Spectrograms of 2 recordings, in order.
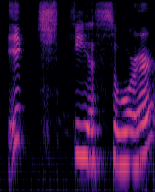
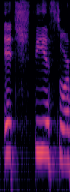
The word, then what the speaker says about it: ichthyosaur: Okay, so in Patagonia, an intact pregnant ichthyosaur, it's spelled ICHTHYOSAUR, What which is- is like ichthyosaur.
